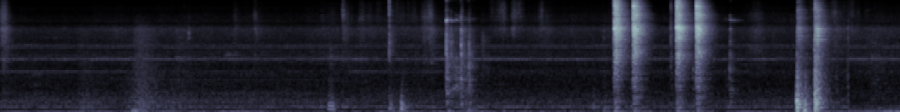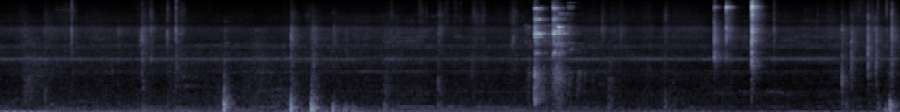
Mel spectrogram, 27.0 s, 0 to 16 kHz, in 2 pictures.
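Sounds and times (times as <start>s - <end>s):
faint steady hum: 0.0s - 27.0s
metal parts and tools knocking: 9.2s - 10.7s, 21.5s - 22.2s, 24.2s - 25.0s.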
